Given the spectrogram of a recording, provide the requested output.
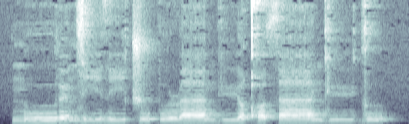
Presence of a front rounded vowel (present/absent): present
